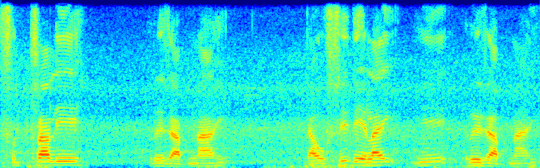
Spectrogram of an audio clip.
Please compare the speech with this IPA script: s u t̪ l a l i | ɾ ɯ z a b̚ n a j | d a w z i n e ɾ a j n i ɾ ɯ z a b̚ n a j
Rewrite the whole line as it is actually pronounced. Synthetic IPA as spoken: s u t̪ ɾ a l i | ɾ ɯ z a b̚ n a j | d a w s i d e l a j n i ɾ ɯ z a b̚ n a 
